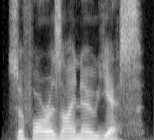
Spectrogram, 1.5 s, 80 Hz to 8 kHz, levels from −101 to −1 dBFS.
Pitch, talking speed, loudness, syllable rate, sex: 185 Hz, 235 wpm, -15 LUFS, 4.4 syllables/s, female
